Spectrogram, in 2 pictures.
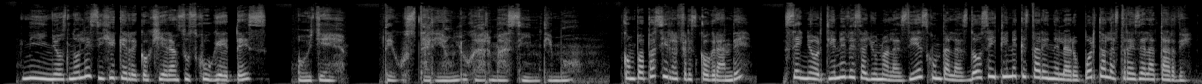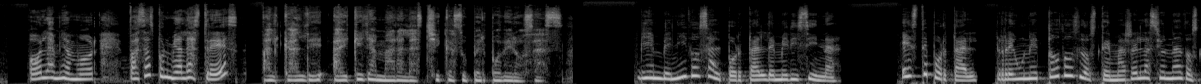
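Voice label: Spanish Female Commercial, Upbeat, Energetic, Emotive; Commercial Voiceover, TV and Radio, International Voiceover, Spanish (Latin and Castillian)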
